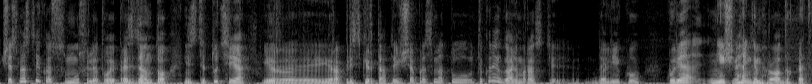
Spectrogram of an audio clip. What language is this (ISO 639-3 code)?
lit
